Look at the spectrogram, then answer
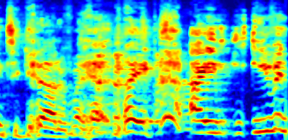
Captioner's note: all laugh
